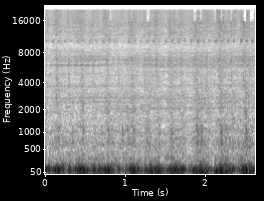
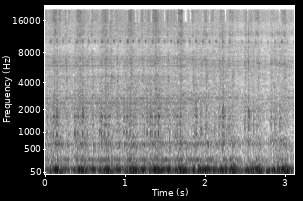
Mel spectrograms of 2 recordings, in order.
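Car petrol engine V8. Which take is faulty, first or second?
second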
